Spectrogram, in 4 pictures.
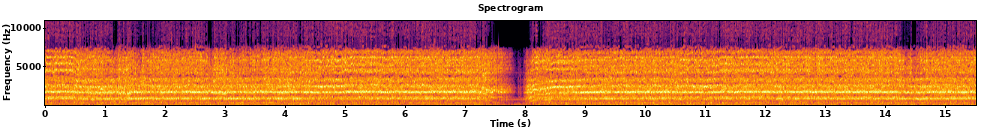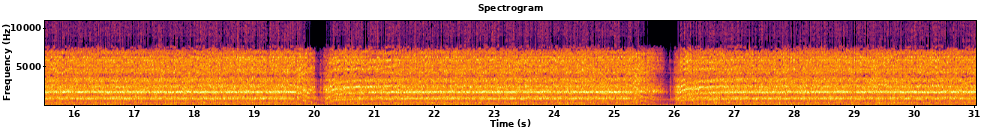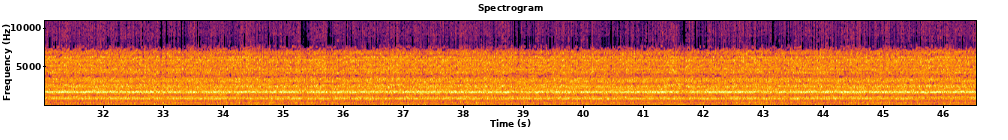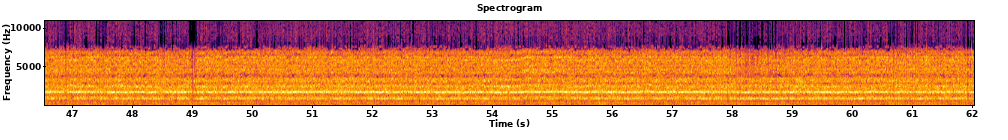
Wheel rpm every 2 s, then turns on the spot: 220, 230, 230, 190, 170, 230, 230, 230, 240, 220, 180, 240, 180, 180, 230, 230, 240, 230, 230, 230, 230, 230, 230, 230, 230, 230, 230, 230, 230, 230, 230.
none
